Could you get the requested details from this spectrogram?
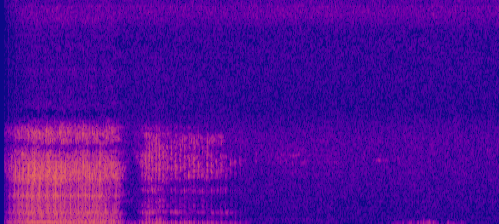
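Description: One loud, deep, roaring rattle that fades into a weaker breath, then near silence; resembles a heavy snore.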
